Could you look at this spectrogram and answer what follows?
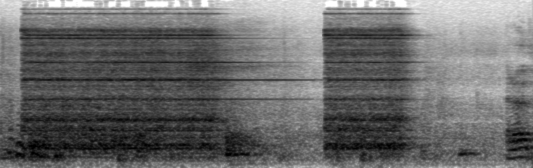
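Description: An old-style telephone bell rings in a Blackadder comedy scene in two long, loud, steady bursts with a pause between them, and faint background noise fills the gap.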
